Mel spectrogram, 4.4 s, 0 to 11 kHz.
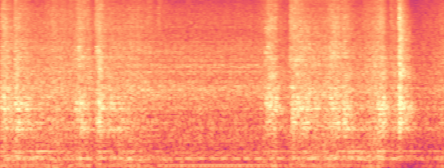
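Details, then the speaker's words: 1988 Camaro IROC 350 TPI, cold engine, uneven churning with irregular pops on revving, stumbles and won't rev; intermittent misfire, hard cold starts, flashing check engine light, no codes stored; fixed by replacing distributor ICM, computer also replaced. "it is misfiring as well I'll rev it up and you can listen to it"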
